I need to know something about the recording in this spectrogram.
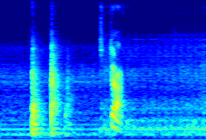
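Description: Two quick, sharp knocks against a plastic mixing bowl of freshly sifted flour, a fraction of a second apart, as the sifting is finished.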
